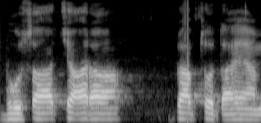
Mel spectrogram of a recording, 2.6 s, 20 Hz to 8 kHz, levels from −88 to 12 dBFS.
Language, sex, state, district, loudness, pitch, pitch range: Hindi, male, Uttar Pradesh, Muzaffarnagar, -13 LUFS, 135 Hz, 130-135 Hz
